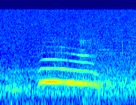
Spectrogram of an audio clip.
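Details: Tawny owls: a single smooth, steady hooting note lasting under a second, rich in overtones and tailing off slightly lower at the end, over a quiet background.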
